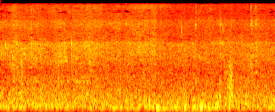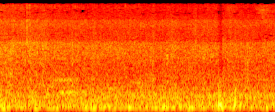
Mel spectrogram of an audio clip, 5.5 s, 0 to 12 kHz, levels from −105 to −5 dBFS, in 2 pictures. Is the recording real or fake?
real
